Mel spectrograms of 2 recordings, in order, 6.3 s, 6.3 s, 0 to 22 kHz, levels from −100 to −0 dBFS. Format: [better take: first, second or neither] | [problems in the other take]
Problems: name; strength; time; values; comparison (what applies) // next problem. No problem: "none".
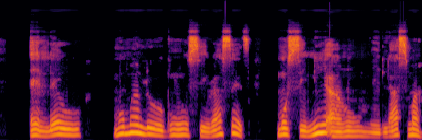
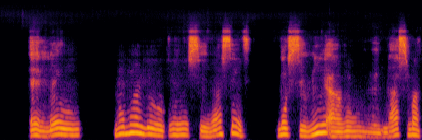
first | noise reduction (neural mask model Resemble Enhance denoiser)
